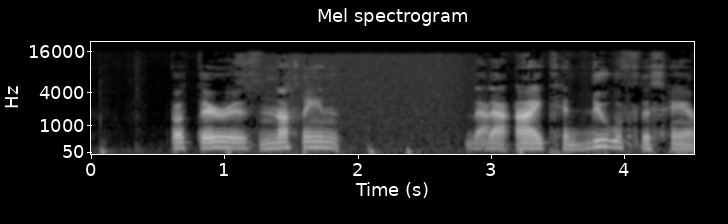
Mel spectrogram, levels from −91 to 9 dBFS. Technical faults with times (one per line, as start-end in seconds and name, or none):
0.96-3.10 digital radio blending to analogue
